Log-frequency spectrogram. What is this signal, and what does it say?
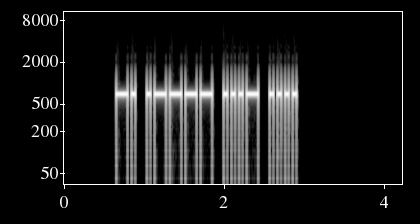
Morse code, heard as a keyed tone, about 25 wpm, 700 Hz. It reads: N1VH
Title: Easy Call Signs Repeated 3x - 25wpm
